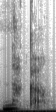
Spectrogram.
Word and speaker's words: 中: the kun reading the kuny that's the Japanese pronunciation it's naka and when we add it as a relative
